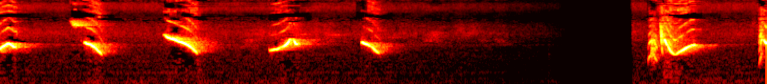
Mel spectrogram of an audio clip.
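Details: Song of the red-cowled cardinal: five ringing whistled notes, each swooping down or up, spaced under a second apart, then a short pause and a louder, rougher double note.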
